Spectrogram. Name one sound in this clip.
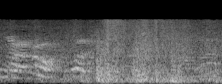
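A wrestler slams down onto a wrestling ring mat with a loud thud.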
